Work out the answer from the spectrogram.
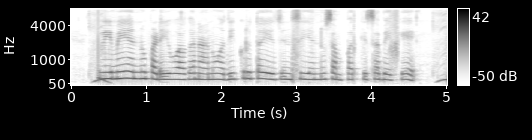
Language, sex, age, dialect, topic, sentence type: Kannada, female, 18-24, Mysore Kannada, banking, question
